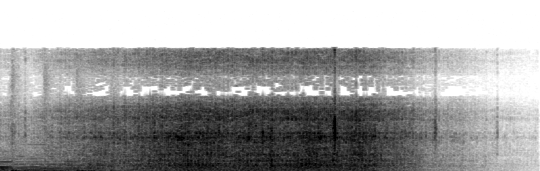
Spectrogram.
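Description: Background music's last notes cut out within the first half-second, then a hissing whoosh swell builds, holds and fades out to silence near the end.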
